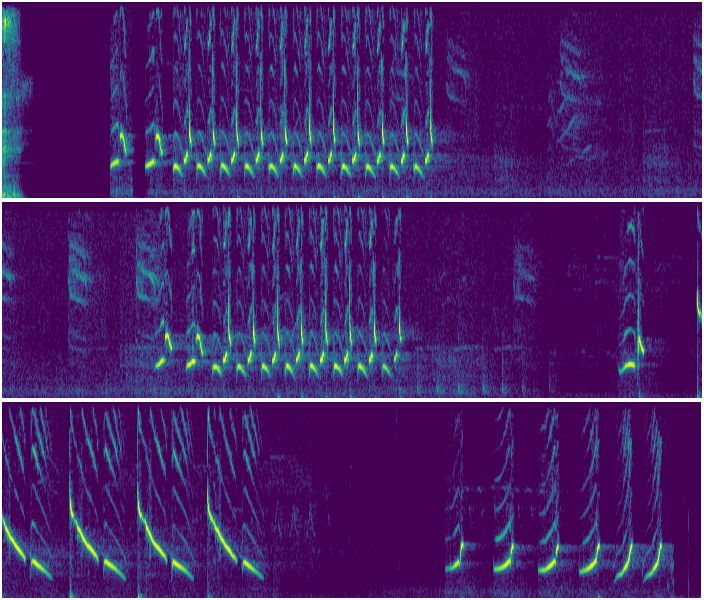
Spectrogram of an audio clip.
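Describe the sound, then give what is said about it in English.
A northern cardinal sings alone, loud: bursts of rapid repeated whistled notes, then a run of sharp down-slurred whistles, with short pauses between phrases. “Let me let me try the cardinal just to make sure that that's not what you're thinking of. Oh. Um, northern cardinal.”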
